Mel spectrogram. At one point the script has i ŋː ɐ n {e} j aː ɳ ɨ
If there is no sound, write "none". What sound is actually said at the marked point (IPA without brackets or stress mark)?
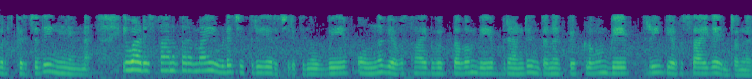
e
